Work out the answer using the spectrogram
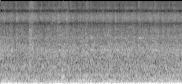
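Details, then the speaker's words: Cammed GMC Sierra still on factory exhaust with its large muffler and resonator, recorded outside at idle; deep heavy rumble with an uneven loping rhythm and slight shake. Lopey cammed idle. "nice and quiet engine it desperately needs a cat back you can hear the [Music] cam cuz it's good it still has the big water tank Muffler there's a resonator right there you can tell it's camed"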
